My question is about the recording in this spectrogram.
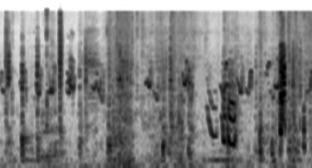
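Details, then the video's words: Young grey francolin chicks keeping up a loud, fast stream of thin peeps and downward-sliding chirps, with tapping, rustling and scratching close by. "pheasant chicks talk,baby partridge are big great,titur k bachay"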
